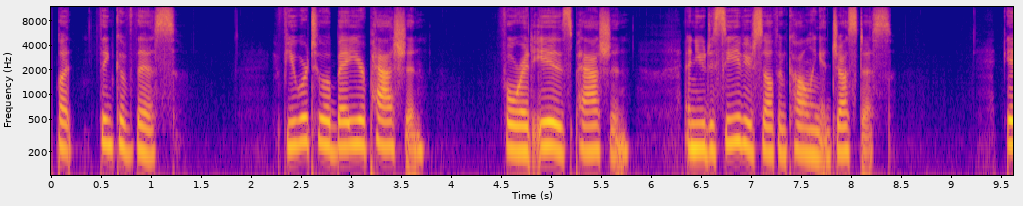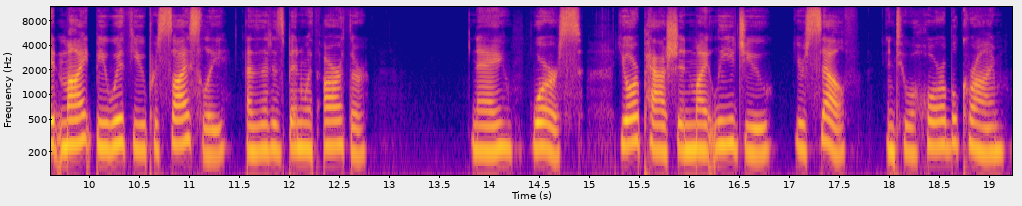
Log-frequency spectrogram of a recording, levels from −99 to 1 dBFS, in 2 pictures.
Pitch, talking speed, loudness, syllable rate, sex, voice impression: 220 Hz, 140 wpm, -19 LUFS, 5.1 syllables/s, female, feminine, slightly adult-like, cute, slightly refreshing, slightly sweet, slightly kind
